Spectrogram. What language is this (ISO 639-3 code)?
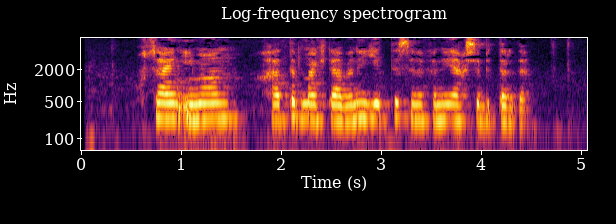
uzb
